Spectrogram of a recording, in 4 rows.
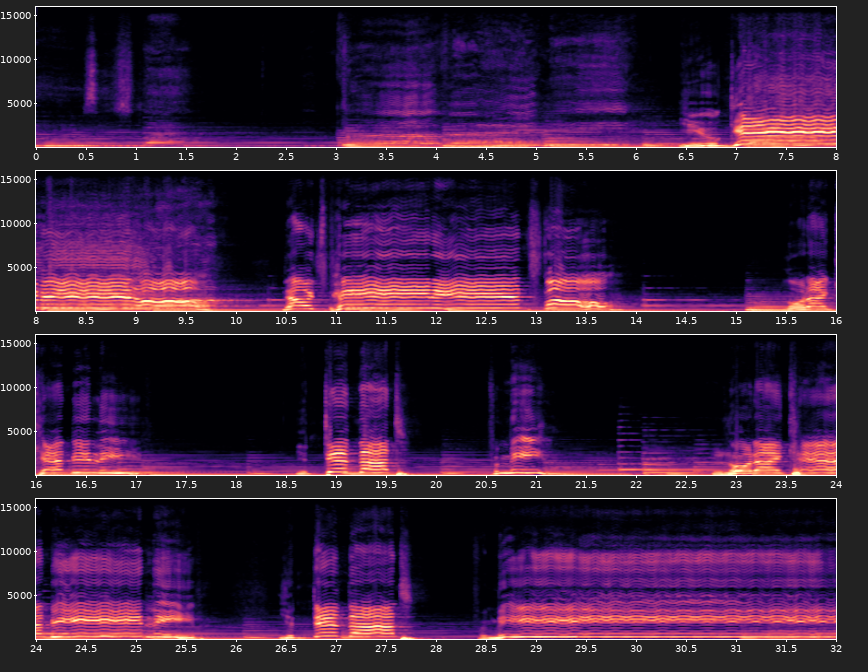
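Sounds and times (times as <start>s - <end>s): worship band with keyboard and bass: 2.6s - 32.0s
solo voice singing with vibrato: 3.1s - 13.8s.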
